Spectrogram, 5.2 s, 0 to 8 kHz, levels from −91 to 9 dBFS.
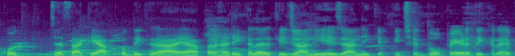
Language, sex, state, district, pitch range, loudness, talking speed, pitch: Hindi, male, Chhattisgarh, Rajnandgaon, 115-120 Hz, -18 LUFS, 235 wpm, 120 Hz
